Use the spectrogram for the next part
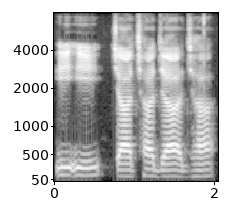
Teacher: तो ई, चा, छा, जा, झा ये आदि का उच्चारण स्थान किससे होता है? तालव्य से।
